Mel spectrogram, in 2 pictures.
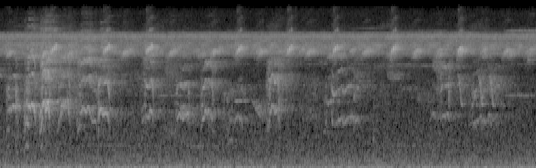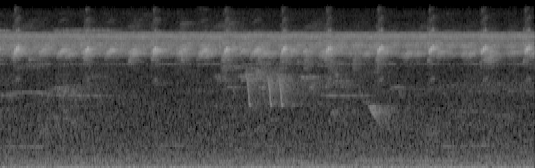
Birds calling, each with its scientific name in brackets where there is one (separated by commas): Black-faced Antthrush (Formicarius analis), Buff-breasted Wren (Cantorchilus leucotis), Red-bellied Macaw (Orthopsittaca manilatus), unidentified bird, Little Tinamou (Crypturellus soui)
